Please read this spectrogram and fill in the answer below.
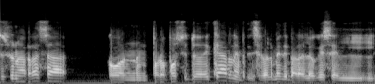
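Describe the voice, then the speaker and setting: A man talks in an ordinary speaking voice at medium pitch. His intonation is lively. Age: 40s. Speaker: livestock journalist. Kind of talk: radio interview.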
